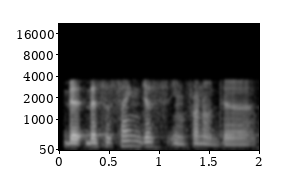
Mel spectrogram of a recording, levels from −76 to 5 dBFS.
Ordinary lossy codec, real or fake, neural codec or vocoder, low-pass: none; real; none; 3.6 kHz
